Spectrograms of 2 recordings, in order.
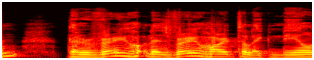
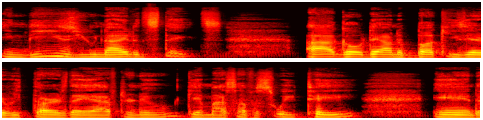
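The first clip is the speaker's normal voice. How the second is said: put-on Texan twang, drawn out in places; Texan accent. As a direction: play a proud Texan welcoming visitors. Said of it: "My Texan accent".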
